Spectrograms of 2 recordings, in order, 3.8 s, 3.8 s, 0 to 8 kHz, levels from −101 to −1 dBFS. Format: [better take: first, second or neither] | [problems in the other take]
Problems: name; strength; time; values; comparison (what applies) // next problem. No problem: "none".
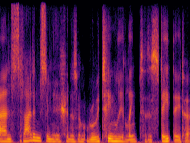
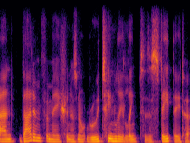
second | noise reduction (neural diffusion model UNIVERSE++)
